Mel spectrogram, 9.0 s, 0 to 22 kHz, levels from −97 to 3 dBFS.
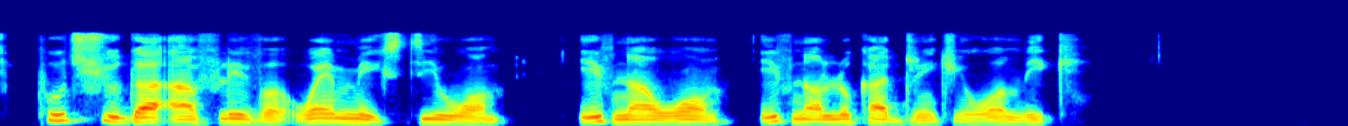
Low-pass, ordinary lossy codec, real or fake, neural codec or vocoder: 7.2 kHz; none; fake; codec, 16 kHz, 4 kbps, X-Codec, HuBERT features, trained on LibriSpeech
